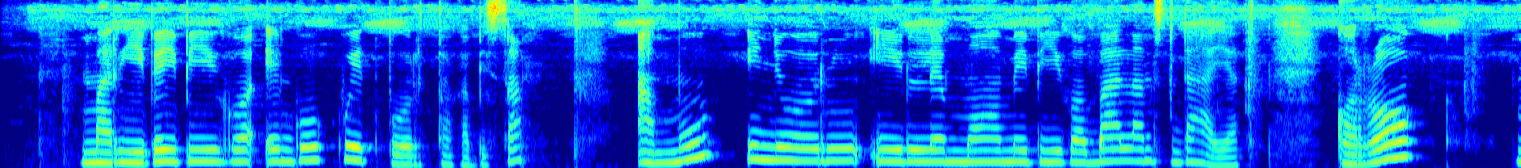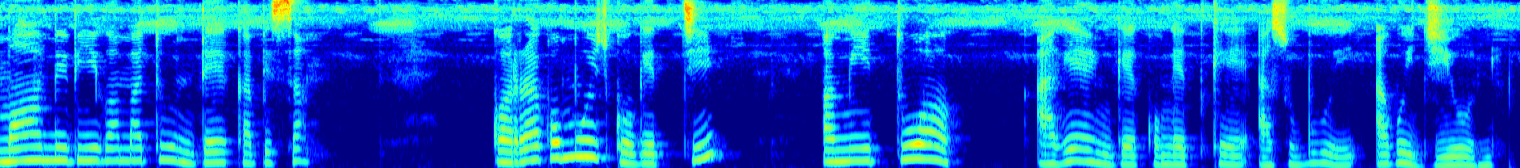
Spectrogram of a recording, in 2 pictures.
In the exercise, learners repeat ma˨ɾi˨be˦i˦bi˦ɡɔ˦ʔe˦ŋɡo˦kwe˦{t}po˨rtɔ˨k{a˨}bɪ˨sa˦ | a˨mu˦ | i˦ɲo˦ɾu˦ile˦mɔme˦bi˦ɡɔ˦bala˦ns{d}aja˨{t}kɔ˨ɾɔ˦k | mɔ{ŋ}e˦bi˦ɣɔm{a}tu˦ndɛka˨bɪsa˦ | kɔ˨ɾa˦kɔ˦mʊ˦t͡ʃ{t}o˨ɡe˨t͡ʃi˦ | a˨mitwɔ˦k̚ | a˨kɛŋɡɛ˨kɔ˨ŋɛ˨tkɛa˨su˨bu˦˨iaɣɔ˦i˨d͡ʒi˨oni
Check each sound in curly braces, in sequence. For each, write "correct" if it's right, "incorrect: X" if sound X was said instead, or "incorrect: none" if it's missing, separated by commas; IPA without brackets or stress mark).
correct, correct, correct, correct, incorrect: m, correct, incorrect: k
